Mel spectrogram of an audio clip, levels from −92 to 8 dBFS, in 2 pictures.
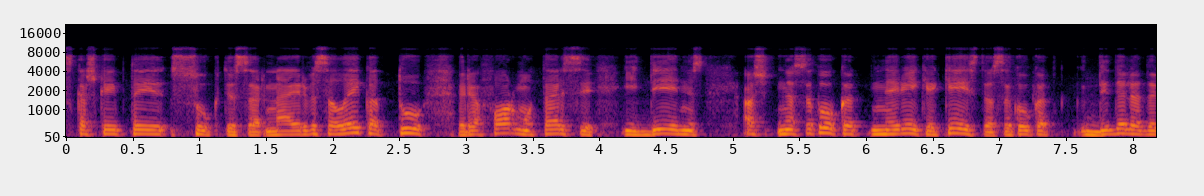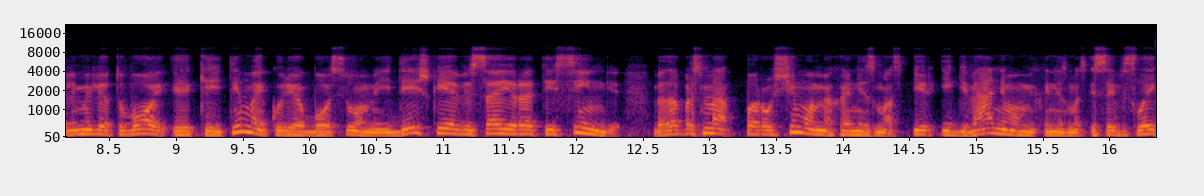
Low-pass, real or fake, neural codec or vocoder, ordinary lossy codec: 7.2 kHz; real; none; Opus, 32 kbps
